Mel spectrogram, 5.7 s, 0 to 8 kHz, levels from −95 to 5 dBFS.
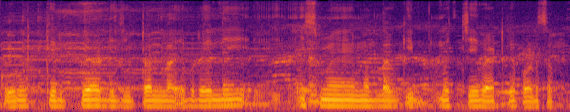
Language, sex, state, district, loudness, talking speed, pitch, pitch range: Hindi, male, Uttar Pradesh, Shamli, -18 LUFS, 125 wpm, 110 Hz, 105-115 Hz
